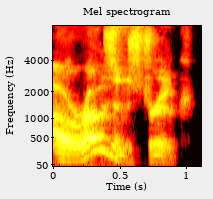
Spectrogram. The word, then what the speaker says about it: Rozenstruik: Goes against Jairzinho Rozenstruik.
